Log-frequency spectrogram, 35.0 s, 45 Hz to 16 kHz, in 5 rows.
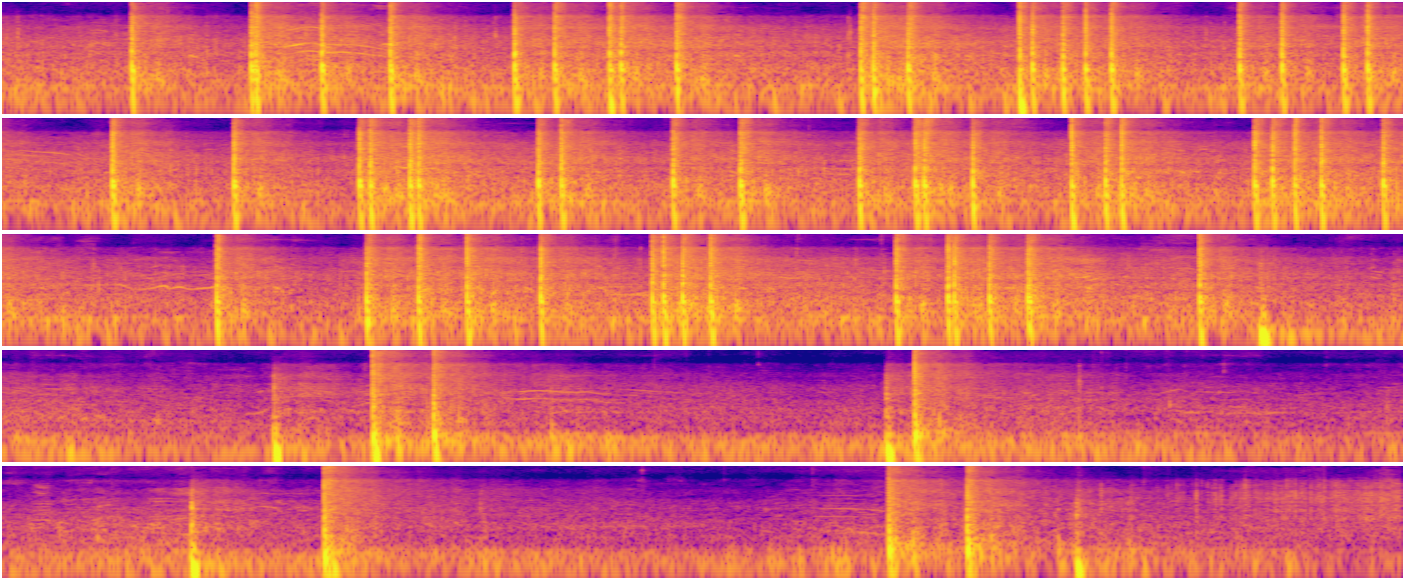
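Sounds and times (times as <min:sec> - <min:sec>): fireworks bangs and crackling: 0:00.0 - 0:35.0.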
